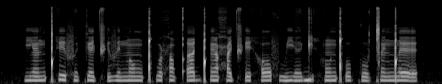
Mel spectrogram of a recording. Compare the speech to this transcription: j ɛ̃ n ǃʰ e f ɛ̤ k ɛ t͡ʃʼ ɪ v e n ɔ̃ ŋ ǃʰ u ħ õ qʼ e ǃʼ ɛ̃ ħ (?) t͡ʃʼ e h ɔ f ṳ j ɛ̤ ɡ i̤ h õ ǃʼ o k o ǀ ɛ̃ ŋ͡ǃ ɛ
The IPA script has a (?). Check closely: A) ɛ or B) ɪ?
A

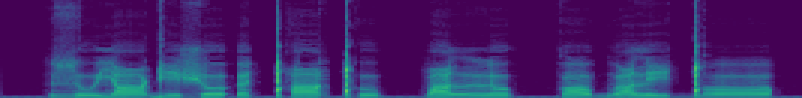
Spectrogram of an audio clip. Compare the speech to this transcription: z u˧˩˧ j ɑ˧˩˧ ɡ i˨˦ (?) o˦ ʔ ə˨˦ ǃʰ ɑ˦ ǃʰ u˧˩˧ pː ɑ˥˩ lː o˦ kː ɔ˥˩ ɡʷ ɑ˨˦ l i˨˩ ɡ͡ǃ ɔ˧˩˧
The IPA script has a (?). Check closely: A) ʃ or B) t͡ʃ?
A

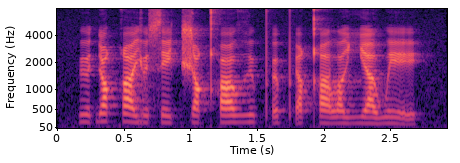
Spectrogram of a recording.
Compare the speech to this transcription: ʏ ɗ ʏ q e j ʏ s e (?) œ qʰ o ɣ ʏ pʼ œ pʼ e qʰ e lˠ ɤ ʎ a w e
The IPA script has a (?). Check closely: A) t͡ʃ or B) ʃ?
A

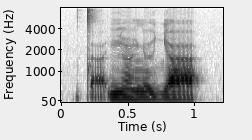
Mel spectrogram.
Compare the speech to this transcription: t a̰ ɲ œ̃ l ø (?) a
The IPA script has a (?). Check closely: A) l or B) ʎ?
B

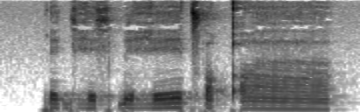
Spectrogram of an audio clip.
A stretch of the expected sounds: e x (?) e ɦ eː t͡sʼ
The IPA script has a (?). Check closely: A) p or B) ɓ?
B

